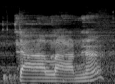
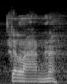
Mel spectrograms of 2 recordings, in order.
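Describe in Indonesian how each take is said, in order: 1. Vokal pertama adalah 'ah' yang jelas. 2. Vokal pertama adalah 'uh' yang lemah. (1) "orang kampung saya mengucapkan calana" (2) "orang sini ... celana gitu"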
